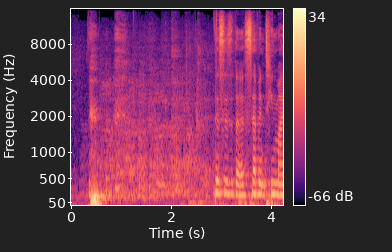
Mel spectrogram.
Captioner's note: laughter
